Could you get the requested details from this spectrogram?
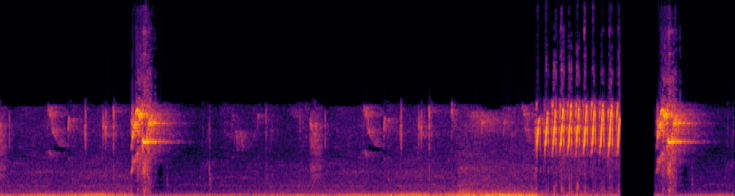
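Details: Pied bushchat (Saxicola caprata), call.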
